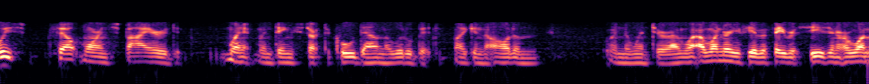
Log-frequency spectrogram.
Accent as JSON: {"language": "English", "region": "Maryland", "country": "United States", "lives_now": "Northern Virginia, United States", "said": "yes, I'm in Northern Virginia. So I'm in a climate that changes often, Maryland and Virginia. I'm from Maryland."}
